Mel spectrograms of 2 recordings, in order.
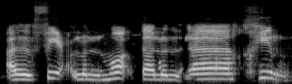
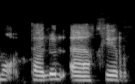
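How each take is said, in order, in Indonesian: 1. Suku kata terakhir memiliki vokal 'ee'. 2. Suku kata terakhir memiliki vokal 'eh'. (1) "pakai i bukan pakai e"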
